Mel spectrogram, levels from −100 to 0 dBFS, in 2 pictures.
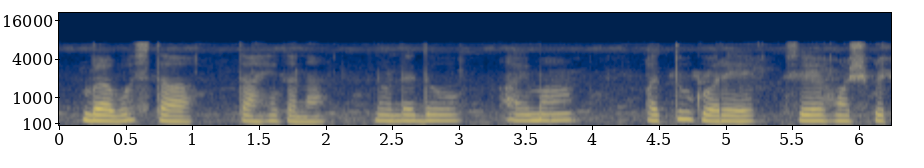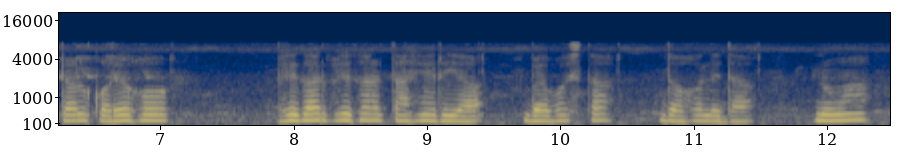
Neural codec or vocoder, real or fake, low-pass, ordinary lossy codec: vocoder, 44.1 kHz, 80 mel bands, Vocos; fake; 7.2 kHz; none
